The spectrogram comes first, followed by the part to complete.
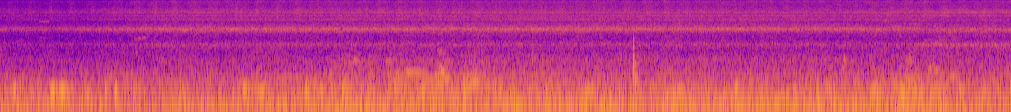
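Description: Steady low engine and road rumble heard inside a coach bus moving slowly in heavy traffic, with a steady high-pitched whine over it.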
